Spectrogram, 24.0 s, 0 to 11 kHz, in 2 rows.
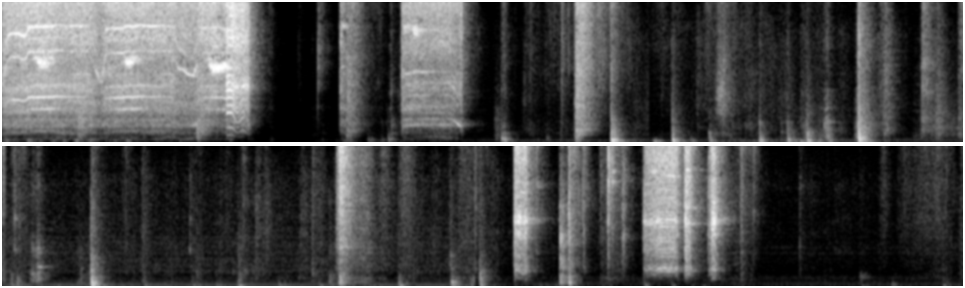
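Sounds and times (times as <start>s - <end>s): power drill running: 0.0s - 3.2s, 4.2s - 5.9s, 18.4s - 18.8s, 20.0s - 21.1s.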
